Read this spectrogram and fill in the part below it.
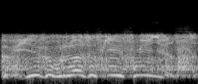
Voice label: dialog, dialogs russian; midway; War Thunder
